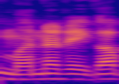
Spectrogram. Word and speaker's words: मनरेगा: ए मगन मतलब वसे जी जो है ना ये साइलेंट होता है तो मनरेगा बोल देते हैं इसको लोग क्योंकि वो जी है ना साइलेंट ही रहता है एक तरीके से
